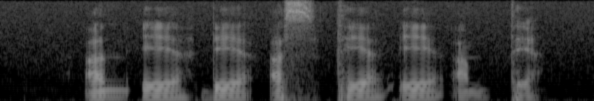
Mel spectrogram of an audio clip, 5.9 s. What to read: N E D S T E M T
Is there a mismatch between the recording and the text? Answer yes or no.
no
